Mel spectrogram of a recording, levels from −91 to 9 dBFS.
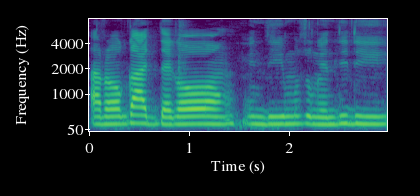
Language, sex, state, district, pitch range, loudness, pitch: Chakma, female, Tripura, Dhalai, 195-205 Hz, -15 LUFS, 200 Hz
